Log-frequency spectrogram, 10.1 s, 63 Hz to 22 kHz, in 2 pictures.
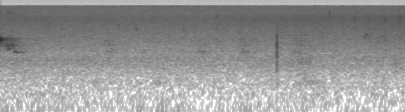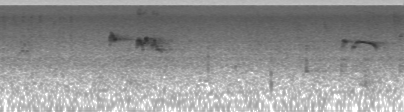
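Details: Red-whiskered bulbul around a decoy trap on 28 January 2019: after a quiet stretch, a quick warbling phrase, then a shorter slurred whistle near the end, with constant low background hiss.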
